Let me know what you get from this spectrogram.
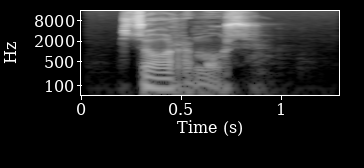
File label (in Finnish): "Sormus", "Ring"; OTAVA KONSERNI; tuhatsanaa; aantamisohjeet suomeksi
